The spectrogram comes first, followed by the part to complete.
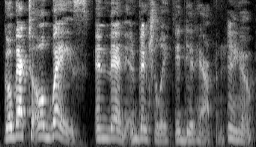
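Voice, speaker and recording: A woman's voice: lowish voice, big pitch swings, a little fast, a bit bright. A woman in her twenties from Boston, rambling in a casual chat with many fillers and acted-out quotes. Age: 20s. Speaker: vlogger. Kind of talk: casual chat while getting ready.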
